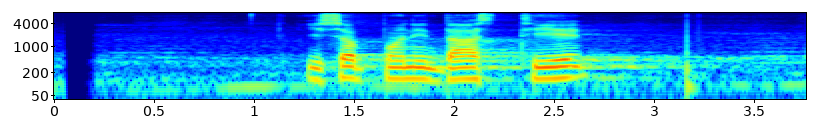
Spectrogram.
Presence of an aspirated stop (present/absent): present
